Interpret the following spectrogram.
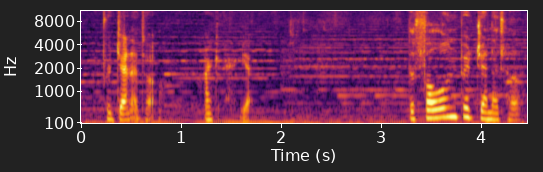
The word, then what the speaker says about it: progenitor: What the Is that a hard G or a soft G?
